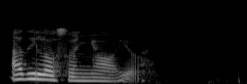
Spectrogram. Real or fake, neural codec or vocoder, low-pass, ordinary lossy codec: real; none; 5.4 kHz; none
